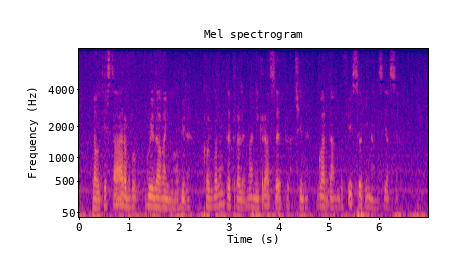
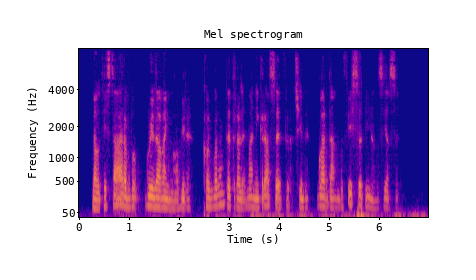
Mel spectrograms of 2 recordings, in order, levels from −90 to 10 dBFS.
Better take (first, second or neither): first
